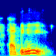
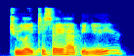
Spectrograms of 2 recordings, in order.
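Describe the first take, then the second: First: Overdone cheer. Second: Said in the usual way. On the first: Shown as a demonstration. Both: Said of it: "Too much".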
